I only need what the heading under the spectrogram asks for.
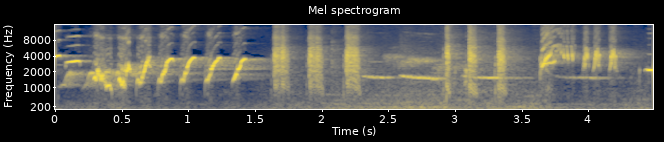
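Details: White-rumped shama (murai batu) song used as a pancingan, a lure recording meant to make a listless shama more combative: a fast run of repeated rising whistled notes, then harsh buzzy bursts, a thin steady whistle and more quick varied notes.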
